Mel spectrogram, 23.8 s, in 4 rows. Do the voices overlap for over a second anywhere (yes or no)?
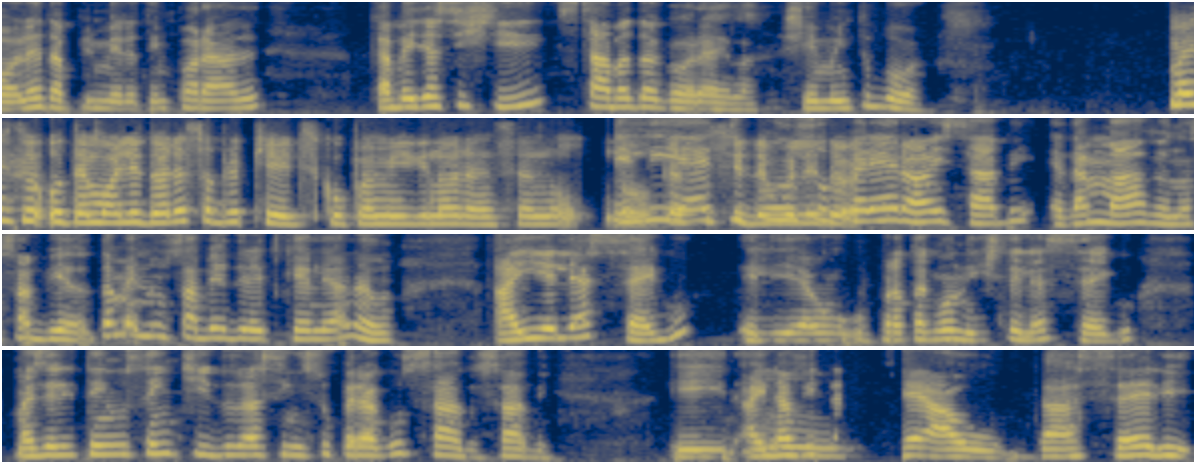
yes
